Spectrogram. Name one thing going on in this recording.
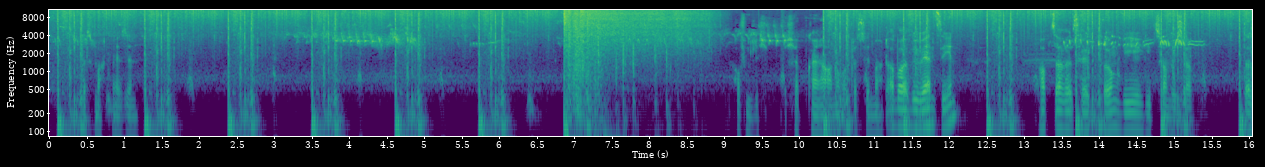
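A wooden club thuds repeatedly against rock and earth.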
